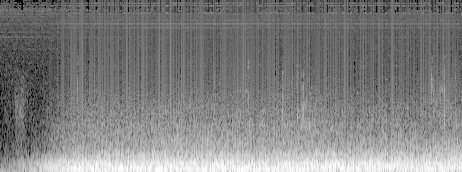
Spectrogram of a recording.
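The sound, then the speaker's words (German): An airplane lands at the Chrabrovo airfield near Kaliningrad, a former air force base, with a loud, low, continuous rumble that swells over the first second and then holds steady. “Landung auf dem Flugplatz von Chrabrovo im Samland, das Powunten hieß, als die Luftwaffe hier stationiert war.”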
